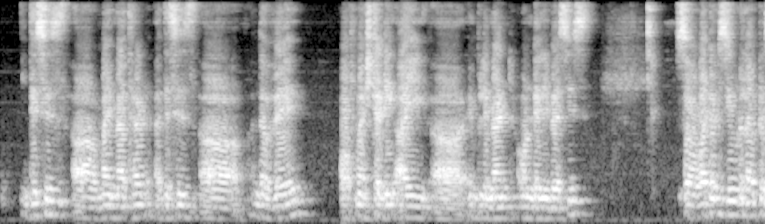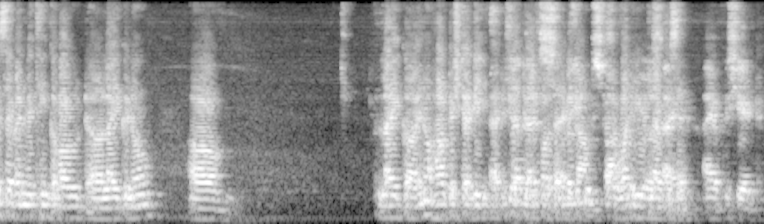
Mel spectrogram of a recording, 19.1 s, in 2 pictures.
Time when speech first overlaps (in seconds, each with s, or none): 15.9 s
